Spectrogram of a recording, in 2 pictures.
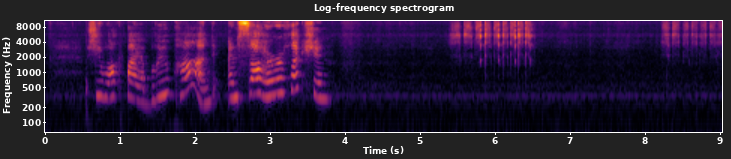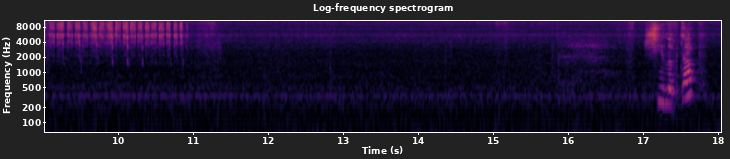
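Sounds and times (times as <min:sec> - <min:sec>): faint steady hum: 0:00.0 - 0:18.0
coloring scribbling on paper: 0:05.4 - 0:06.5, 0:08.2 - 0:10.9.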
